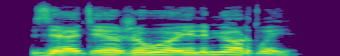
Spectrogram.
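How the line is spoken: Barking commander. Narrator (Russian): рявкнул командир

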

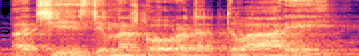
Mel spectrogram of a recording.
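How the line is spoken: Hoarse executioner yelling. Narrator (Russian): хрипло орет чернокожий палач

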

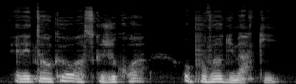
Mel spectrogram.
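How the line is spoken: Speech with deep sigh. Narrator (French): dit Théodore en poussant un profond soupir

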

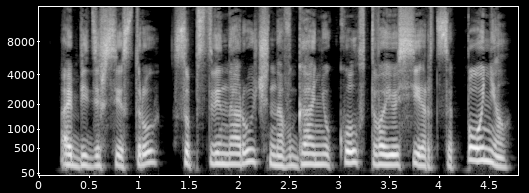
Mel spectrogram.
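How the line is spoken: Growl. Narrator (Russian): прорычала я

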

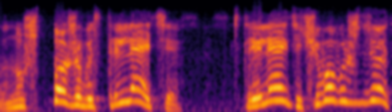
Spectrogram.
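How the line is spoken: Hysterical yelling. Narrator (Russian): истерически орал Вася

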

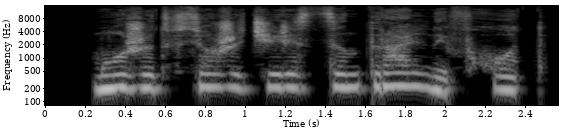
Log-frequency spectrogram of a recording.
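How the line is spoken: Hopeful whispered question. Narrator (Russian): с надеждой спросила я шепотом

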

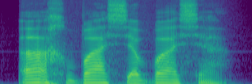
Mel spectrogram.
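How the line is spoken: Old man's sad sigh. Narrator (Russian): грустно вздохнул старик

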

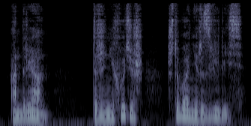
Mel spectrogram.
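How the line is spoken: Quiet. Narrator (Russian): тихо сказала Надежда

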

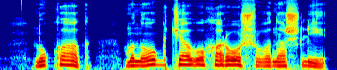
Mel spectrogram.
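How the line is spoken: Solemn whisper. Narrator (Russian): торжественно прошептал

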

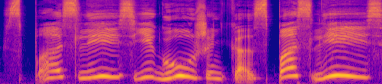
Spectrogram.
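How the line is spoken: Sobbing. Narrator (Russian): рыдала Василиса

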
